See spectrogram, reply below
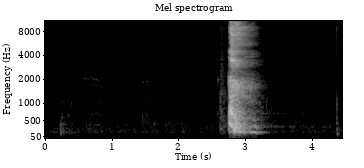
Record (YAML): cough_length: 4.5 s
cough_amplitude: 5958
cough_signal_mean_std_ratio: 0.18
survey_phase: beta (2021-08-13 to 2022-03-07)
age: 45-64
gender: Female
wearing_mask: 'No'
symptom_runny_or_blocked_nose: true
symptom_fatigue: true
smoker_status: Never smoked
respiratory_condition_asthma: false
respiratory_condition_other: false
recruitment_source: Test and Trace
submission_delay: 1 day
covid_test_result: Negative
covid_test_method: RT-qPCR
